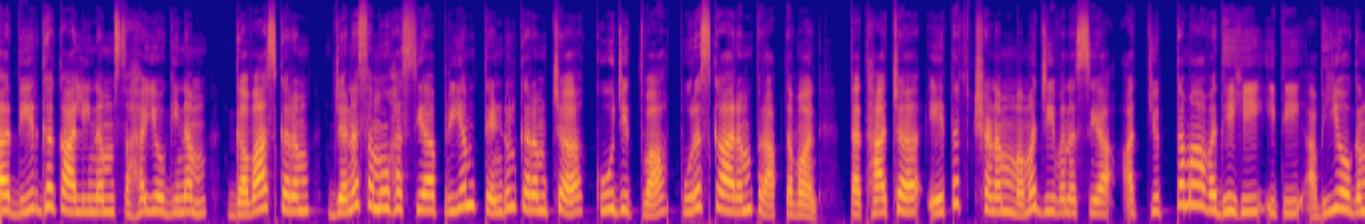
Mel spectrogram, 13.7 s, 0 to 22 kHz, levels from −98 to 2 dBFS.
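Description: Nothing goes wrong anywhere in this bit of speech, so there's simply no technical fault to point to.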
